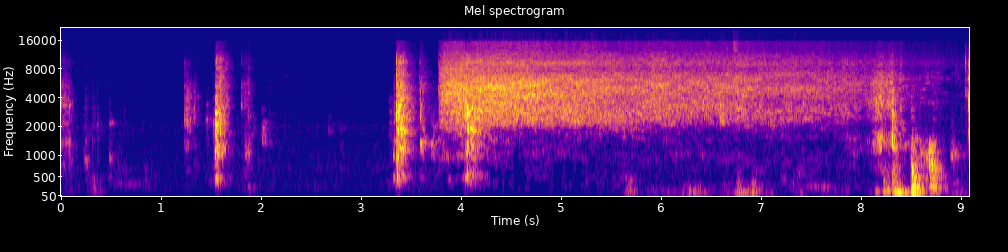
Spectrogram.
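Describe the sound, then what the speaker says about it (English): A handheld spray mister sprays water in one continuous close hiss lasting about four seconds, with brief handling clicks before and after. "My mister just keeps spraying and spraying."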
